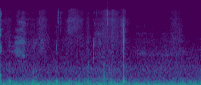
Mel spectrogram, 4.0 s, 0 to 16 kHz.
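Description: Chevrolet Camaro ZL1 heard from inside the cabin while driving slowly, its engine and tyres making a steady low drone. There are a few faint ticks and one sharper click about two and a half seconds in.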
